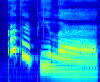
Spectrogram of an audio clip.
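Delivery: usual speaking voice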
